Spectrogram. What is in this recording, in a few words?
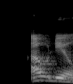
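"audio", Malay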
